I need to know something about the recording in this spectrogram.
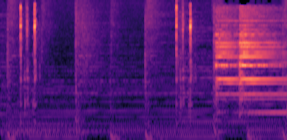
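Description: Subscribe-button animation sound effects: two mouse clicks about a second apart, then a bright ringing notification chime near the end, over background music.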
